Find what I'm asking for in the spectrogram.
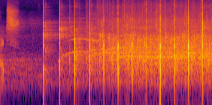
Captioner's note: applause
